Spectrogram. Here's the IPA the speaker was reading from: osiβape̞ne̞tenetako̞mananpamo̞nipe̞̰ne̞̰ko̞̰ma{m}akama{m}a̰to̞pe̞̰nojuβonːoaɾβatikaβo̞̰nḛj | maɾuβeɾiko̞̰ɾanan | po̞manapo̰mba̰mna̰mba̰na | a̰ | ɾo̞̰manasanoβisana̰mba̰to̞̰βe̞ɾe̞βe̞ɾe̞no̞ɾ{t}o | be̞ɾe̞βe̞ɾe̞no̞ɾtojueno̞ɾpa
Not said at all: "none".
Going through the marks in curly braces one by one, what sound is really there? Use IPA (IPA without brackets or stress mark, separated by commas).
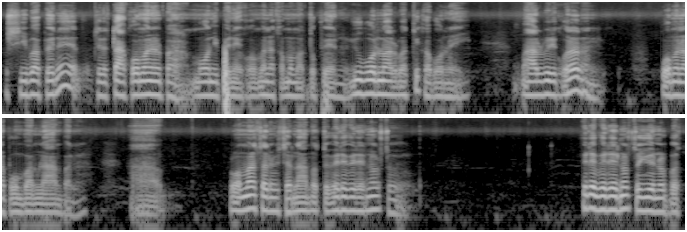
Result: n, m, t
